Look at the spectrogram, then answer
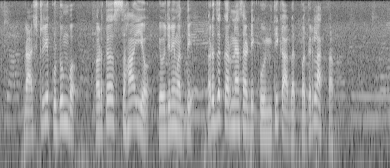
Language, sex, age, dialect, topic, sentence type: Marathi, male, 18-24, Standard Marathi, banking, question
